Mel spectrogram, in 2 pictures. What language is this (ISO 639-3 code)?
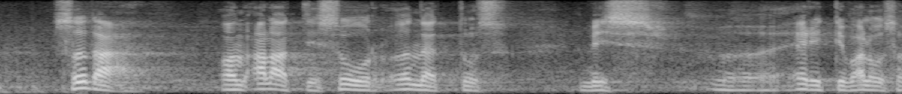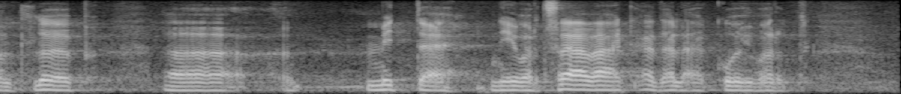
est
